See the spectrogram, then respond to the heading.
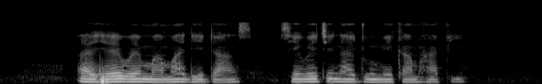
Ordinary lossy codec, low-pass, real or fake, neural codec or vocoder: none; 7.2 kHz; real; none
